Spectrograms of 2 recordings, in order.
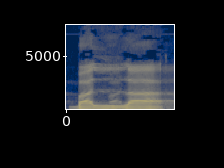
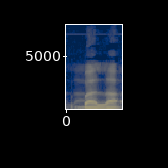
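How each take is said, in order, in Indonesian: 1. Bunyi l di tengah ditekan dan ditahan panjang. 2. Bunyi l di tengah pendek dan ringan. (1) "Tapi ditekan" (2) "Bukannya ala, bala, bukan"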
